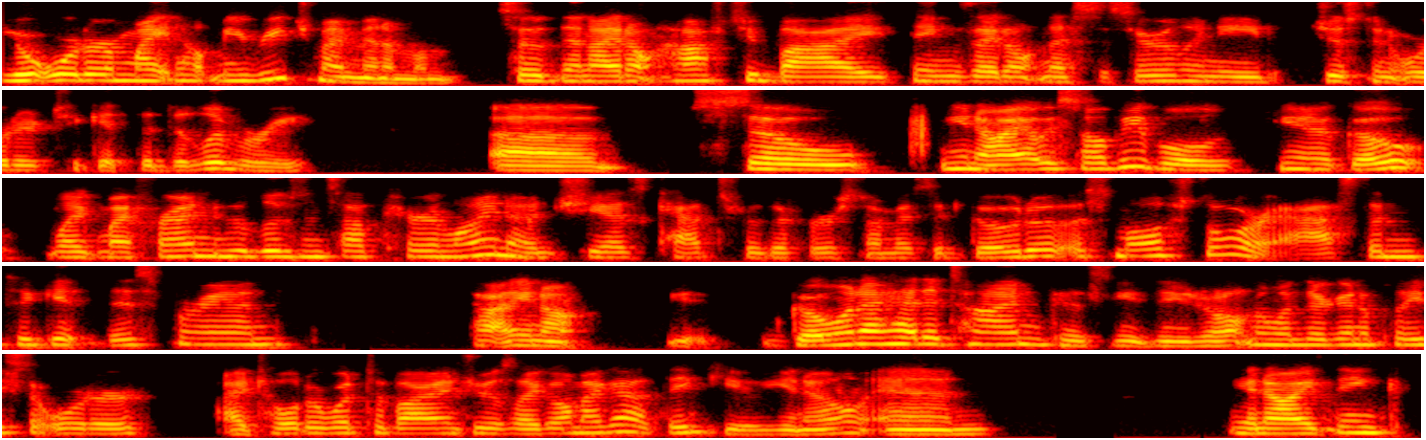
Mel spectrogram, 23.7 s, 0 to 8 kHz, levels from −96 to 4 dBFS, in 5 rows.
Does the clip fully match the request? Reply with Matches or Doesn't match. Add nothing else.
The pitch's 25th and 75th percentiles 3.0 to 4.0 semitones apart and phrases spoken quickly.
Matches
